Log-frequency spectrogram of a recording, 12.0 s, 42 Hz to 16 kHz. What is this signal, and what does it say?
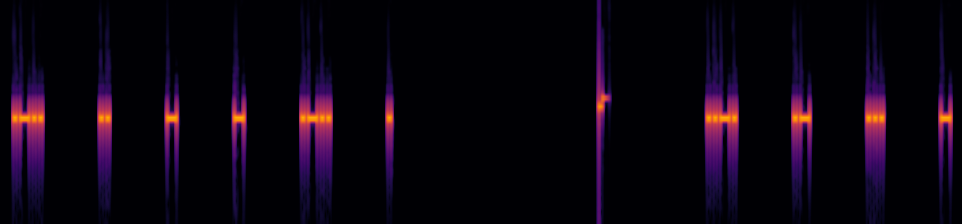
Morse code, heard as a keyed tone, about 31 wpm, spaced as for 10 wpm, 700 Hz. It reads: LITTLE FAST
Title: 6x Character Spacing - Top 500 Words - 30wpm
